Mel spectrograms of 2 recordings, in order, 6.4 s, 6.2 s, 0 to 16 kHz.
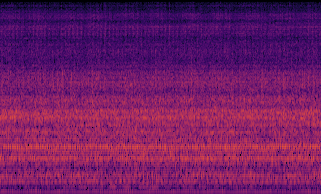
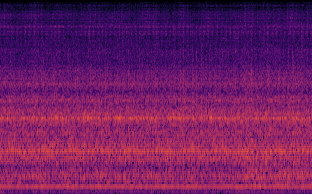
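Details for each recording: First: Mini metal lathe, repeat 30 thou cut after tightening the tool post, with lubrication and higher rpm: steady high ringing tone with only a faint buzz left; chatter much reduced but still slight out at the unsupported end. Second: Metal lathe cutting toward a shoulder, tool sticking out unsupported and tool post wouldn't tighten down: steady harsh high ringing over lathe hum through the cut; tool chatter, better support and tightening the tool post should help.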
